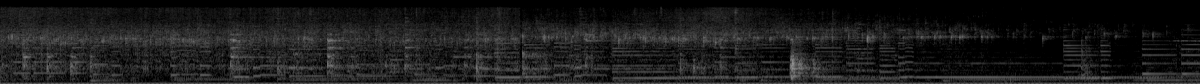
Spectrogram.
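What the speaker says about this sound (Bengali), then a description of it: "এখন এই আলুগুলো ভেজে নিচ্ছি।" Potato pieces frying in hot oil for a cauliflower and egg curry, a steady loud sizzle with occasional stirring clinks throughout, with no talking.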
